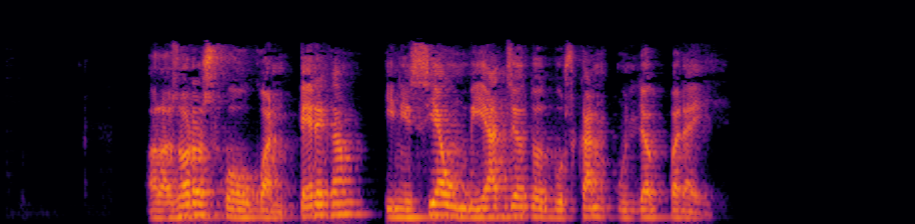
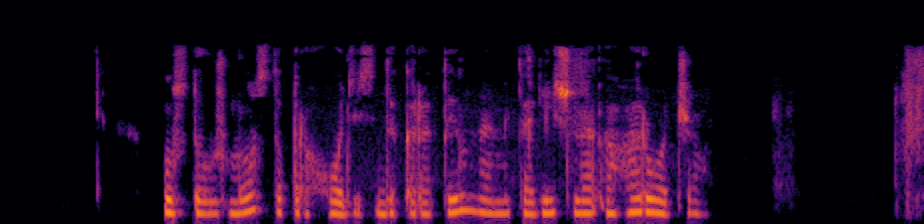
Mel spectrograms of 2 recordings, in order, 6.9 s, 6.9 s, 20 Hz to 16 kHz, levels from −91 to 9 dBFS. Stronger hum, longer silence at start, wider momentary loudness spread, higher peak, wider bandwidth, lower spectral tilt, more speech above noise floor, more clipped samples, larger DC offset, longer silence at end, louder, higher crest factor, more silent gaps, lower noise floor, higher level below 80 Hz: neither; second, 1.1 s vs 1.25 s; second, 8 LU vs 11 LU; first, -2 dBFS vs -8 dBFS; about the same, 8 kHz vs 7.6 kHz; about the same, -4.5 dB/octave vs -5 dB/octave; about the same, 63 dB vs 61 dB; neither; neither; first, 1.55 s vs 0 s; first, -18 LUFS vs -25 LUFS; about the same, 18 dB vs 20 dB; neither; second, -80 dBFS vs -86 dBFS; first, -58 dBFS vs -66 dBFS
